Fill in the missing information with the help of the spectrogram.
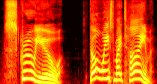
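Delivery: high, drawn-out retold irritation; bad-mood outburst. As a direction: act out being fed up, stretching the words high. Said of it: "I was in a bad mood".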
